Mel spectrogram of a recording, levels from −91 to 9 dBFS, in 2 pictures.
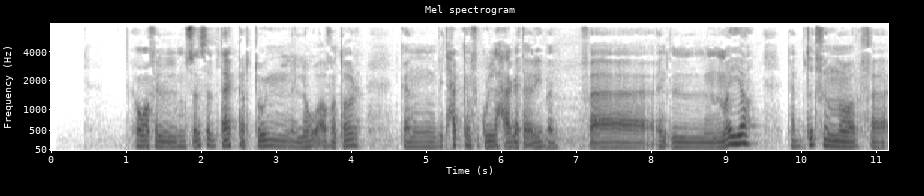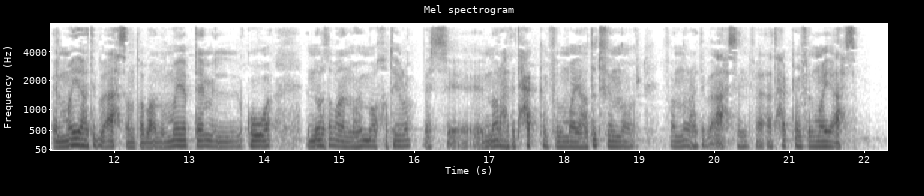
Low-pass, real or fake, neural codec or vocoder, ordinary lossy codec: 7.2 kHz; fake; vocoder, 44.1 kHz, 128 mel bands every 256 samples, BigVGAN v2; MP3, 32 kbps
